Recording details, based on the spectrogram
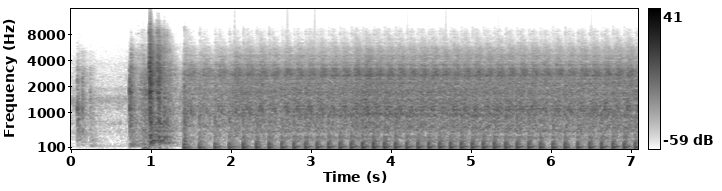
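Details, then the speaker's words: Royal Enfield 500 'Red Baron' after full engine rebuild (new main bearings, forged conrod with roller big end, forged piston, alloy barrel), ignition timing checked and tickover set; kicks over, catches, settles to even steady single-cylinder idle, no hunting or misses; normal idle. "although is quite happy with life"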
